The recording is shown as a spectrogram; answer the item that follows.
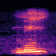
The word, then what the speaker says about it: Nit: And that's spelled Serkhet. Next, replacing Sagittarius, we have Ramuta. Neat.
